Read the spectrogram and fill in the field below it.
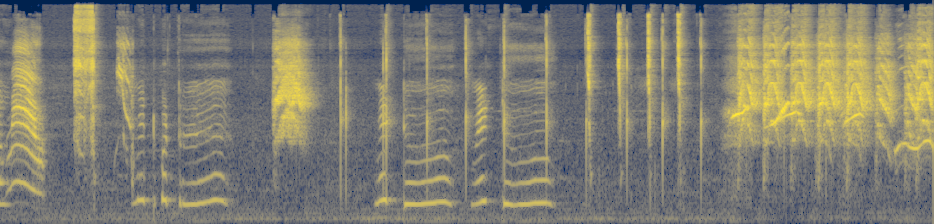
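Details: Talking and dancing pet parrot producing a rapid run of speech-like syllables, some nasal and bending, some buzzy and squawky, mixed with clicks, and closing in a harsh, noisy chattering burst.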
